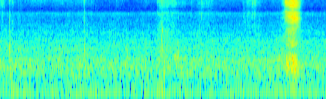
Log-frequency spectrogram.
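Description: Steady room hiss, then a single short, muffled burst near the end, fitting a sneeze into a tissue.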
